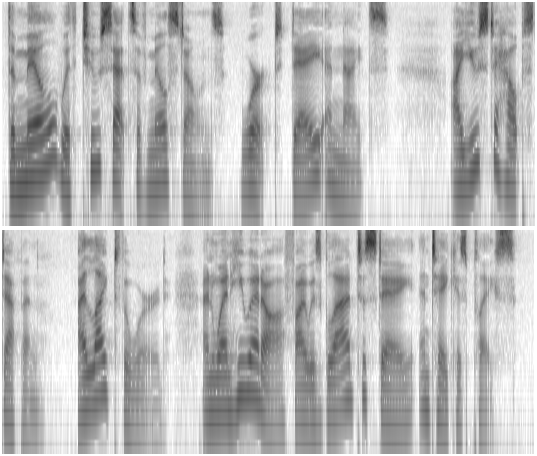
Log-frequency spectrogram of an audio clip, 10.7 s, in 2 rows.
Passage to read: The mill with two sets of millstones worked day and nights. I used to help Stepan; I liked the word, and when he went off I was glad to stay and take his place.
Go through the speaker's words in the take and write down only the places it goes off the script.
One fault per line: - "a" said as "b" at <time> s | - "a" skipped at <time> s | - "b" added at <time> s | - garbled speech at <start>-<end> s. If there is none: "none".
none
